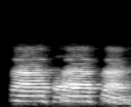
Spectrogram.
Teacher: Jadi, lidahnya harus dikeluarkan sedikit. Sa sa harus ada gesekan ya.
